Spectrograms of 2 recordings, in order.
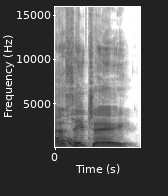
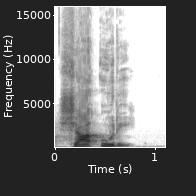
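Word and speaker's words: Sha'uri: But anyway, so her name is Shauri. – Oh. – SHA_URI. Shauri. You will hear them say it. It is two very distinct parts.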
